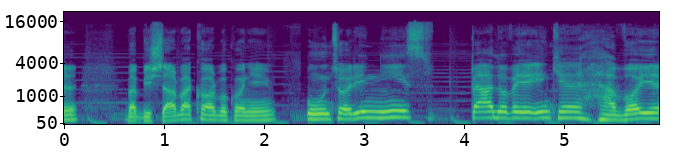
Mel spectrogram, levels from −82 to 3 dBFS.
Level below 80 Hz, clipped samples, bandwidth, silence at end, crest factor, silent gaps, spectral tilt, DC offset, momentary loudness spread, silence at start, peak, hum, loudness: -48 dBFS; under 0.1%; 16 kHz; 0 s; 12 dB; none; -5.5 dB/octave; under 0.1%; 7 LU; 0 s; -6 dBFS; none; -18 LUFS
